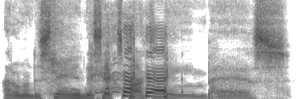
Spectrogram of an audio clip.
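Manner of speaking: slow, drawling Southern cowboy grumble; a baffled old cowboy who has never heard of it; mock Southern cowboy. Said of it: "Red Dead voices".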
